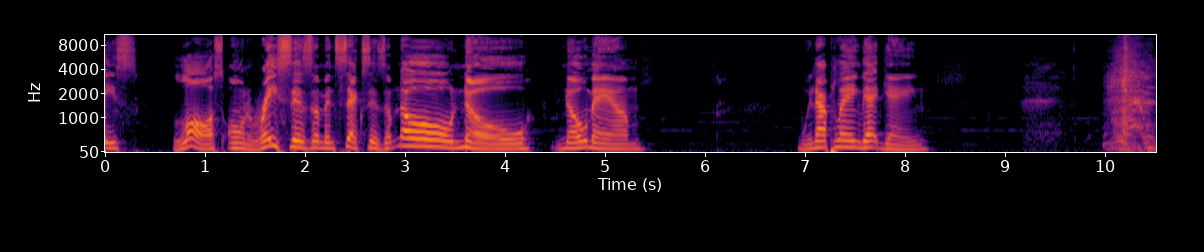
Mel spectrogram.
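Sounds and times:
speech: 0:00.0 - 0:05.4, 0:06.9 - 0:08.3, 0:10.0 - 0:10.5
person sneezing: 0:10.0 - 0:10.5.

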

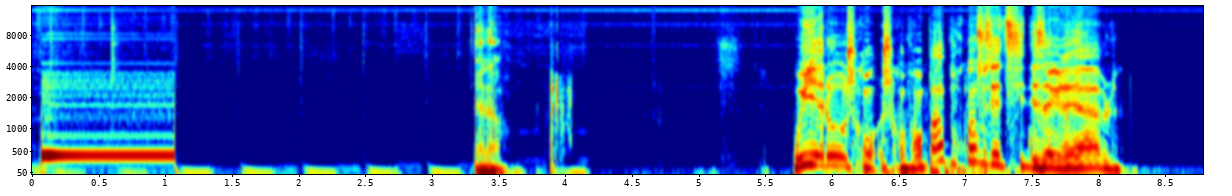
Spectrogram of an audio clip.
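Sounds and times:
telephone ringback tone while calling someone back: 0:00.1 - 0:01.1
speech: 0:05.7 - 0:08.3.

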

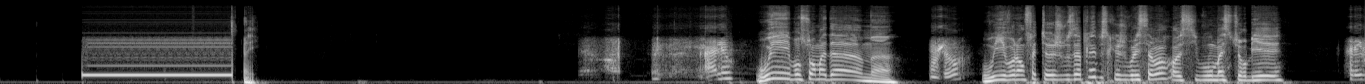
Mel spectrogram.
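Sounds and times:
telephone ringback tone: 0:00.8 - 0:02.3
speech: 0:07.2 - 0:09.0, 0:09.8 - 0:12.9.

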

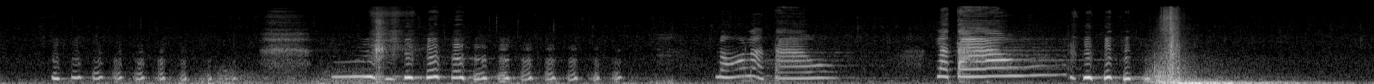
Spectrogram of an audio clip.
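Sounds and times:
rain in a storm: 0:00.0 - 0:13.7
wind in a storm: 0:00.0 - 0:13.7
speech: 0:00.5 - 0:06.4, 0:07.1 - 0:08.4, 0:09.4 - 0:11.9
thunder in a storm: 0:01.8 - 0:04.3, 0:11.4 - 0:13.7.

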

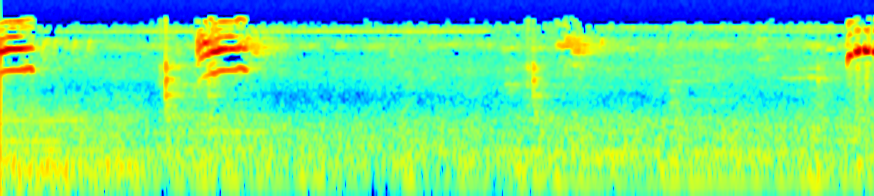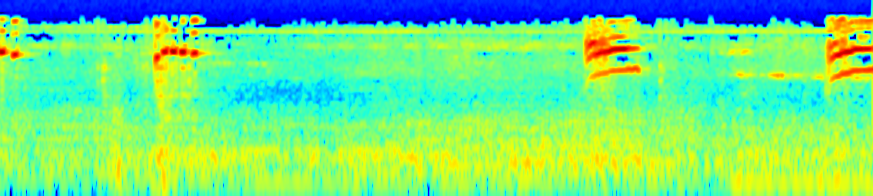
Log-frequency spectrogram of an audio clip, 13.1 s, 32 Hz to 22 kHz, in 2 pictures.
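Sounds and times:
female canary calls: 0:00.0 - 0:00.8, 0:01.4 - 0:02.1, 0:06.0 - 0:06.9, 0:07.6 - 0:08.5, 0:10.8 - 0:13.0
faint low hum: 0:00.0 - 0:13.0.

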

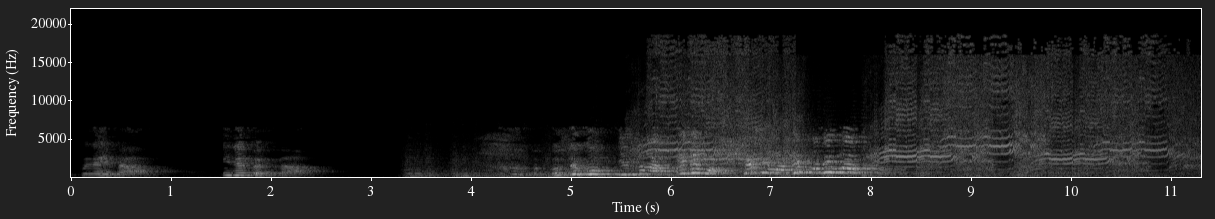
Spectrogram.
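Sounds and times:
speech: 0:00.1 - 0:02.5, 0:03.3 - 0:07.6
cats yowling and squealing: 0:05.6 - 0:11.2.

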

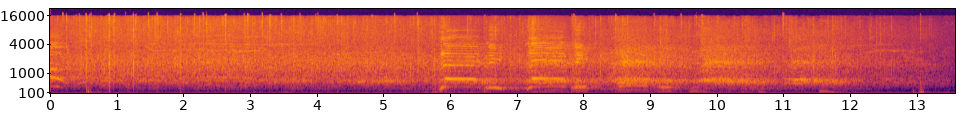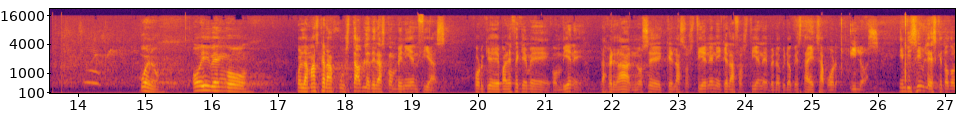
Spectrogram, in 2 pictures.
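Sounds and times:
audience clapping at a live show: 0:00.0 - 0:14.4
speech: 0:15.0 - 0:16.6, 0:17.3 - 0:27.1.

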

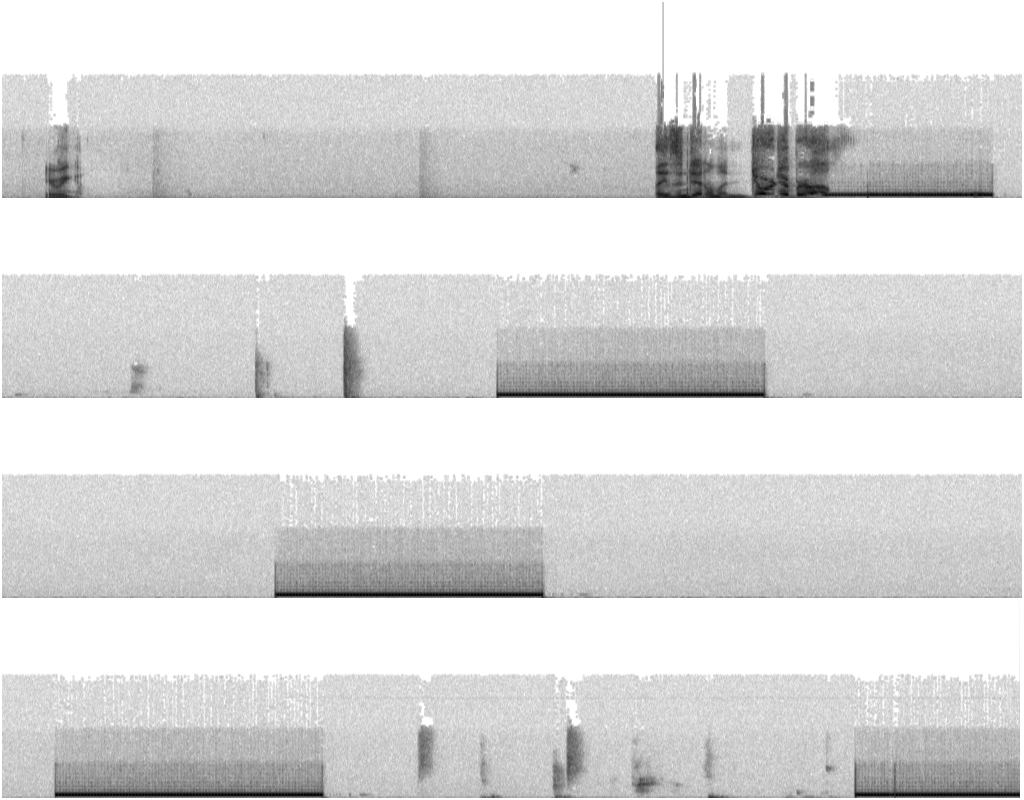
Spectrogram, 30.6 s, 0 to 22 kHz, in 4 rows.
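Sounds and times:
speech: 0:00.4 - 0:00.7, 0:04.9 - 0:06.4
telephone line tone while a call is placed: 0:06.2 - 0:07.5, 0:11.4 - 0:13.4, 0:17.4 - 0:19.4, 0:23.4 - 0:25.4, 0:29.4 - 0:30.5.

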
